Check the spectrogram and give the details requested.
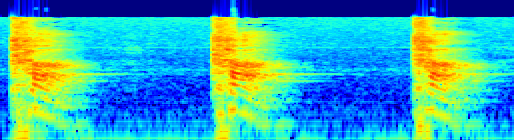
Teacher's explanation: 공기가 바로 나오는 게 아니라 혀 때문에 공기가 한번 막혀서 공기를 모아요. 모으고 나서 이렇게 출발을 하기 때문에 우리나라 말보다 소리의 출발 시간이 늦죠.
